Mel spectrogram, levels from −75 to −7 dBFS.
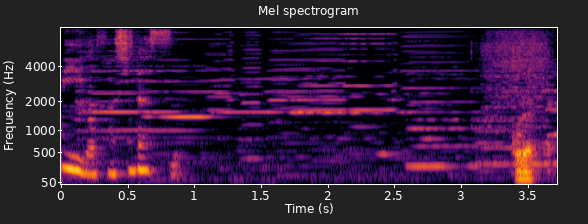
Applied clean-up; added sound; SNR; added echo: classical method log-MMSE.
